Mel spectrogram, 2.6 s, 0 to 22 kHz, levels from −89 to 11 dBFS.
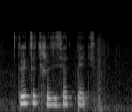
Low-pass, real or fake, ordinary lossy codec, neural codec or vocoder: none; real; none; none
